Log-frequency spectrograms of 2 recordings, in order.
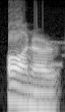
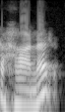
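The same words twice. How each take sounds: First: The word begins with a vowel, h silent. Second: The word begins with an audible h sound. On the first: The speaker calls it right. "it's honor. H goes silent" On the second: The speaker calls it wrong. "H O N O U R is not honor"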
